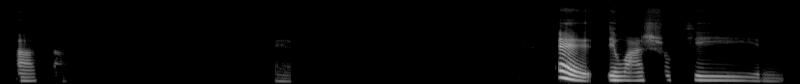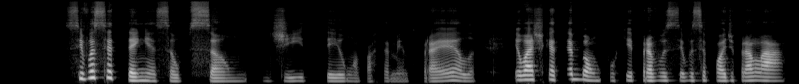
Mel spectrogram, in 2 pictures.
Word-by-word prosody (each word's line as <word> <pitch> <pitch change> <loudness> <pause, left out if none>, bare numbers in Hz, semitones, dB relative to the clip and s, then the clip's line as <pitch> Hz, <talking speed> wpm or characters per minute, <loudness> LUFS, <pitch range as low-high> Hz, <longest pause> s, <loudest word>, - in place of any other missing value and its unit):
Ah 165 -1 -8
tá. 140 - -24 2.1
É. 145 -2 -24 2.7
É, 220 - +5
eu 195 -1 -2
acho 190 +2 -8
que 185 -4 -10 1.0
se 270 - 0
você 310 +2 +7
tem 180 - +3
essa 160 -1 -6
opção 150 0 -4 0.2
de 155 +1 -10 0.2
ter 150 -1 -3
um 150 -1 -13
apartamento 70 - -19
para 150 - -2
ela, 165 -1 -2 0.4
eu 205 +1 +2
acho 215 0 +8
que - - -5
é - - +5
até 240 +3 -1
bom, 205 -6 +1
porque 175 +2 -9
para 180 -1 +2
você, 180 0 -7
você 175 +2 -7
pode 175 -1 -1
ir - - -20
para 180 0 +2
lá. 170 -2 +3
175 Hz, 120 wpm, -25 LUFS, 155-190 Hz, 2.7 s, acho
